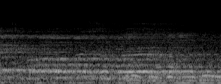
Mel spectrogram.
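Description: Indistinct voices calling out in a large, echoing hall.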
